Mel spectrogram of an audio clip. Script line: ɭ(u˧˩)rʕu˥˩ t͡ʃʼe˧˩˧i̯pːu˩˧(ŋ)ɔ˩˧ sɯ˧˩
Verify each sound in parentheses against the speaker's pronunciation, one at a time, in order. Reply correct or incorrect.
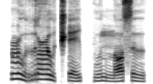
incorrect, incorrect

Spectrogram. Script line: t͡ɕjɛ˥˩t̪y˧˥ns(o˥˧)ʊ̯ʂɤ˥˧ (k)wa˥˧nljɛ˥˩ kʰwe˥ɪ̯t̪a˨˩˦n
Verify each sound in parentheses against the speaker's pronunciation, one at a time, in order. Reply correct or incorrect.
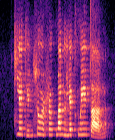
correct, correct

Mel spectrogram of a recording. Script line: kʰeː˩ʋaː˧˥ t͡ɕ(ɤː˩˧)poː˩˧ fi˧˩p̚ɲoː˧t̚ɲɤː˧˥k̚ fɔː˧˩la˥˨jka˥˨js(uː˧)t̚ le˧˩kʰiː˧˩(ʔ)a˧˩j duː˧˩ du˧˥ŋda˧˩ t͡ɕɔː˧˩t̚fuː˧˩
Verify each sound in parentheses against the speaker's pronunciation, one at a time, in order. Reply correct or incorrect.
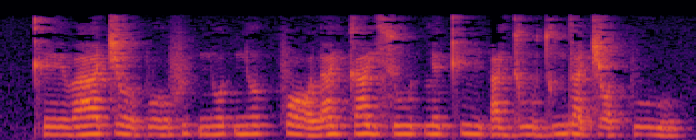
incorrect, correct, correct

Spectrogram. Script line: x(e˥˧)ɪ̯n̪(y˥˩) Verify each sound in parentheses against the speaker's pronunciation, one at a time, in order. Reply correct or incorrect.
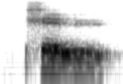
correct, correct

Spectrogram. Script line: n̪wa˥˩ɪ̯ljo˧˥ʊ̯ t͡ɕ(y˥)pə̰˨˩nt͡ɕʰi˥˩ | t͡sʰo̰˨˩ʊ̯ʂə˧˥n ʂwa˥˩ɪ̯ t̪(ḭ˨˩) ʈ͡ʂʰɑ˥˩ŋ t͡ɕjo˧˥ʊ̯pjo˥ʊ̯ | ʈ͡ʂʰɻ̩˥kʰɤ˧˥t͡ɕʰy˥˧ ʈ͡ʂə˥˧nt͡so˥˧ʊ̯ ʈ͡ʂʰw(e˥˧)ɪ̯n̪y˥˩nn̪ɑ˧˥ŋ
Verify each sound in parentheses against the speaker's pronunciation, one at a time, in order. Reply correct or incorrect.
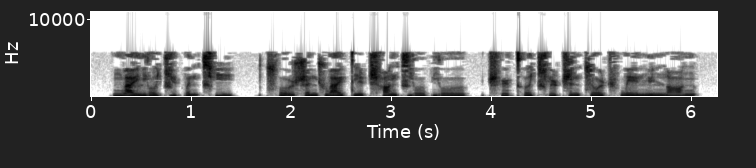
correct, correct, correct

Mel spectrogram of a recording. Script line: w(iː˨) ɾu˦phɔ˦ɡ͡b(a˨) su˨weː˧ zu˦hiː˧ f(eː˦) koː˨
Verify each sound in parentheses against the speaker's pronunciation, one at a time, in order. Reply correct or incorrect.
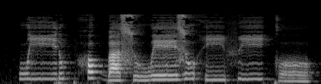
incorrect, correct, incorrect

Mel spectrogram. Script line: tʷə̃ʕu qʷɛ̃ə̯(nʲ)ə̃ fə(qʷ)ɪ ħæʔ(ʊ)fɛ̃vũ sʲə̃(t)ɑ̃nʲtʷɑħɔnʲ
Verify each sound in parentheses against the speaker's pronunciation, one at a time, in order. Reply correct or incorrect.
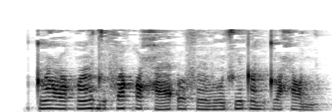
incorrect, correct, correct, correct

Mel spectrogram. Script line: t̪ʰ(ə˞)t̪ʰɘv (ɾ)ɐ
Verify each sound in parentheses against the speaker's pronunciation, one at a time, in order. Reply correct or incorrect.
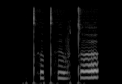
incorrect, incorrect

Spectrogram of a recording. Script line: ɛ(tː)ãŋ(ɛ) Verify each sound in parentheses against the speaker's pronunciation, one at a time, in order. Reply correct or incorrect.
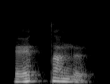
correct, incorrect

